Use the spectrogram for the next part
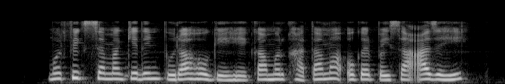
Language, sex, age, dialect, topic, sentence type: Chhattisgarhi, female, 18-24, Central, banking, question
